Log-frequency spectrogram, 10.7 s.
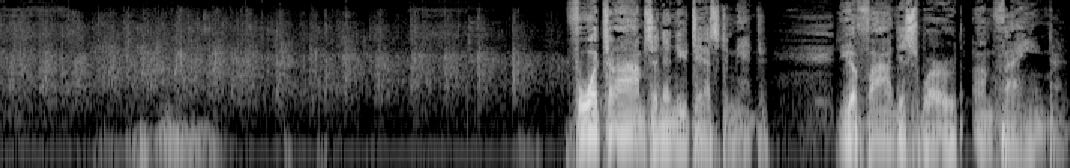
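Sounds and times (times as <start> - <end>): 
audience clapping hands: 0.0 - 5.9
speech: 5.8 - 7.8, 8.4 - 10.6.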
